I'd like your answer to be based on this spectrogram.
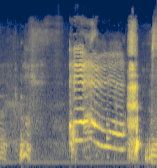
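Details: An adult man (the father) hiccups: a sudden, sharp voiced catch of breath that follows an infant's drawn-out squealing as the baby laughs at the hiccups.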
